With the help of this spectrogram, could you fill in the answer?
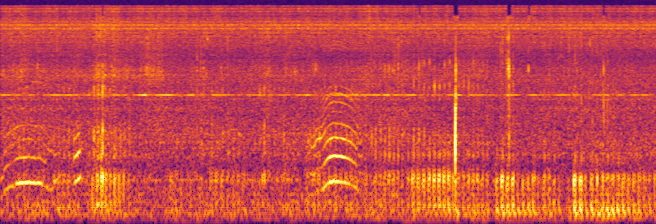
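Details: Cats in the morning: two short, soft, high mews, arched in pitch, sound at the start and midway, over steady low background rumble and faint rustling.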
